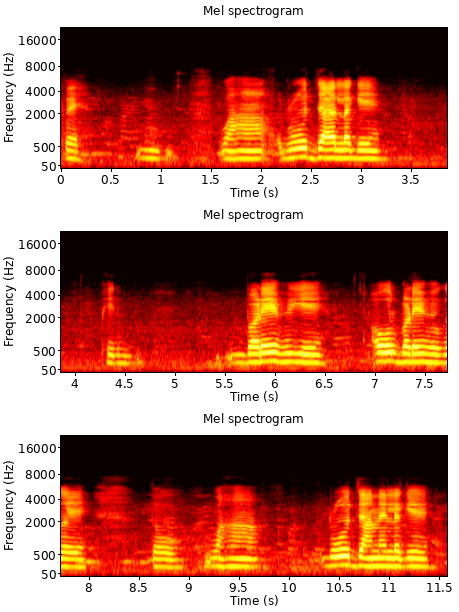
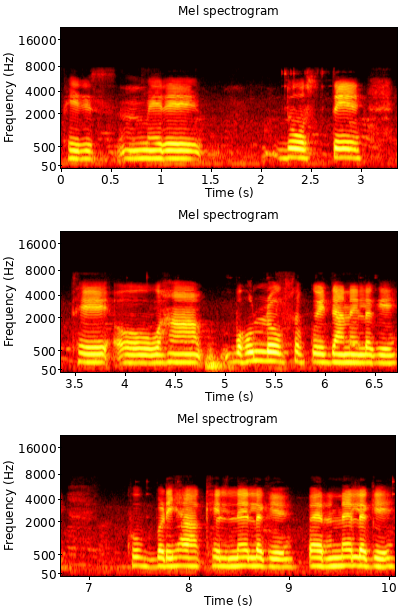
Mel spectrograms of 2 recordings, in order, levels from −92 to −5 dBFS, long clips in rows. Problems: constant background noise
